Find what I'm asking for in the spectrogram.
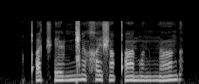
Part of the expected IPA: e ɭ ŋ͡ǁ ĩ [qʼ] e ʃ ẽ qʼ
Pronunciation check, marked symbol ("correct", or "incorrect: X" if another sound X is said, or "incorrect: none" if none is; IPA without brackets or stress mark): incorrect: χ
